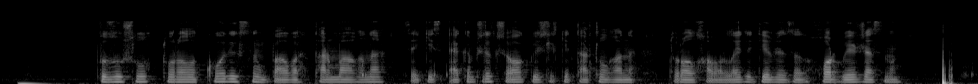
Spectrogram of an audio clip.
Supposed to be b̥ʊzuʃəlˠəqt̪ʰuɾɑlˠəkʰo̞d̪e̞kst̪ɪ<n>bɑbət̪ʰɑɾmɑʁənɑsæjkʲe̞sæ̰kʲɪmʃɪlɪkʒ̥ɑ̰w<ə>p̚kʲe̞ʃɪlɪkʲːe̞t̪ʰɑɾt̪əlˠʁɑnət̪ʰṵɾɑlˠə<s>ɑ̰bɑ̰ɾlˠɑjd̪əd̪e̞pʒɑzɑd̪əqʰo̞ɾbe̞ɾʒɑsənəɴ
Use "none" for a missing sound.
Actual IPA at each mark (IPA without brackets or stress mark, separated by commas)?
ŋ, ɑ, χ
